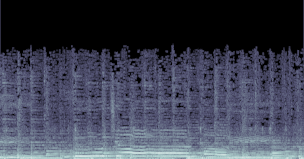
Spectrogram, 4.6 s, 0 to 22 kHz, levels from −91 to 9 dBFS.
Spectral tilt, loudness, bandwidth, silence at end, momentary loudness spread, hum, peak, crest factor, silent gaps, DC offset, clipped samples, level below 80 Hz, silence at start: -6.5 dB/octave; -10 LUFS; 15.5 kHz; 0 s; 4 LU; none; 0 dBFS; 10 dB; none; under 0.1%; under 0.1%; -30 dBFS; 0 s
